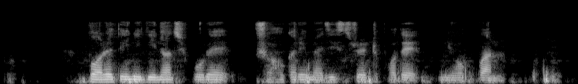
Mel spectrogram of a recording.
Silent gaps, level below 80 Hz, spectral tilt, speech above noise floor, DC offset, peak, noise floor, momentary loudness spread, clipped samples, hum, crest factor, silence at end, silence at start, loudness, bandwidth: none; -46 dBFS; -5.5 dB/octave; 44 dB; under 0.1%; -2 dBFS; -63 dBFS; 12 LU; under 0.1%; none; 18 dB; 0.2 s; 0.1 s; -20 LUFS; 8 kHz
